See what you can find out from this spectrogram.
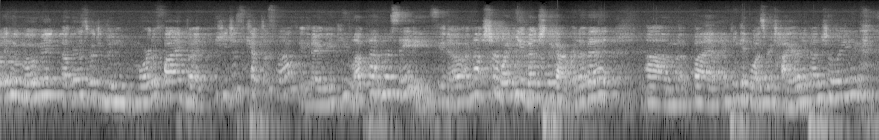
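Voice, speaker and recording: A young adult American woman giving an informal, conversational eulogy with personal stories, recorded from a distance in a church. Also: medium pitch. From United States. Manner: conversational, chuckling through anecdotes. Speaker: niece giving a funeral tribute. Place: large church sanctuary, at a pulpit. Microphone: far camera. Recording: very echoey church hall, distant mic, faint noise.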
